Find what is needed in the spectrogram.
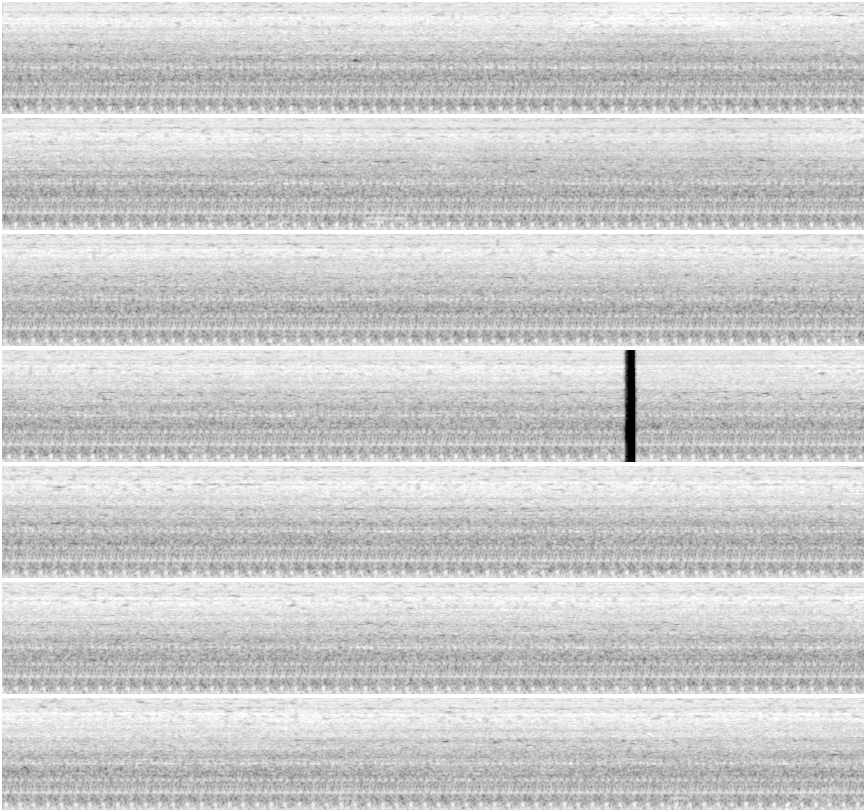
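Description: Gravity-fed PointZero airbrush spraying acrylic paint: a steady hiss of air through the nozzle with a steady hum underneath. It cuts out for an instant about halfway through.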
